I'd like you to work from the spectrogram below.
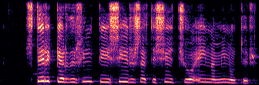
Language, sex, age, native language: Icelandic, male, 11, Icelandic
